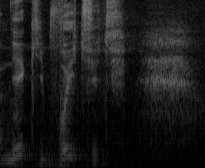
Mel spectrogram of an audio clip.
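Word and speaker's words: Nick Vujicic: Nome difícil? A pronúncia é essa mesma, Nick Vited.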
